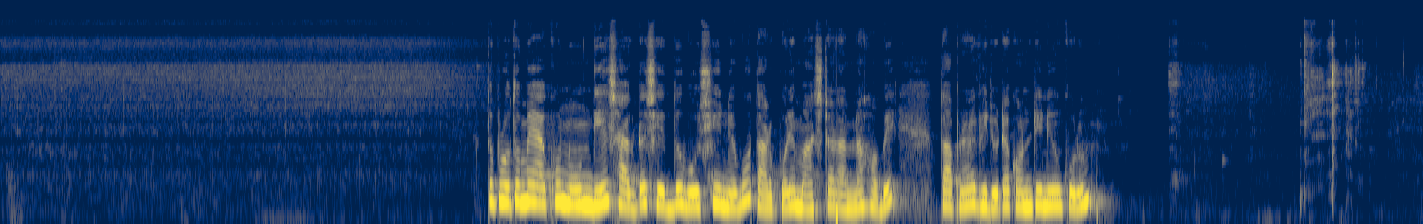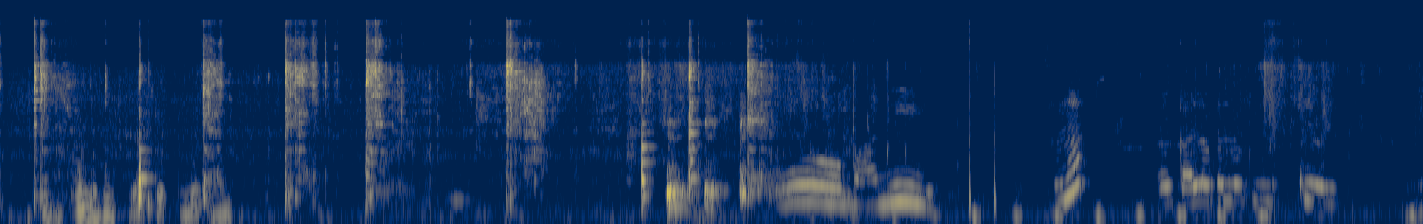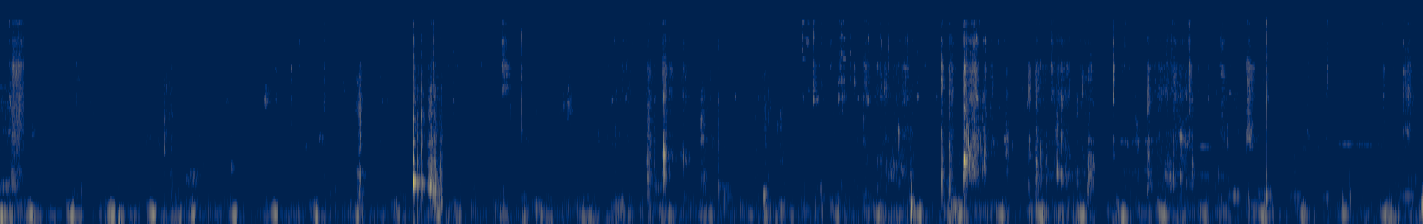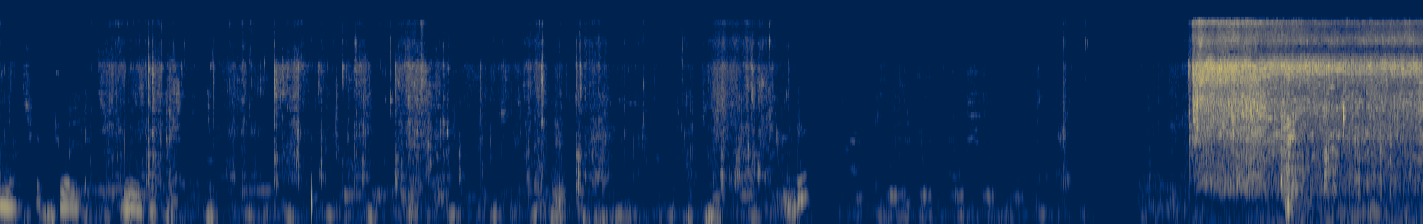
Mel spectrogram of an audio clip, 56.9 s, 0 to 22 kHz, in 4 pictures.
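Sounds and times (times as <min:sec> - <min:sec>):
spatula scraping metal pan: 0:13.0 - 0:13.7, 0:15.6 - 0:22.0, 0:43.7 - 0:49.0
wet squelching of hands mixing: 0:37.0 - 0:42.7, 0:43.5 - 0:50.8.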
